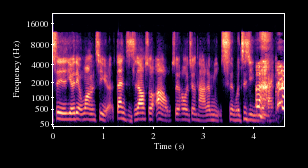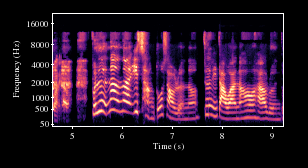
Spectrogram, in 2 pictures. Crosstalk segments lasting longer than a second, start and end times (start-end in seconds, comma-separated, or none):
none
